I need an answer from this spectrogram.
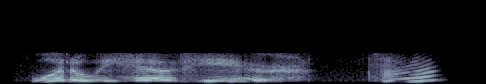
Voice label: Voices Open Safe Female Old; rebel cops 2019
